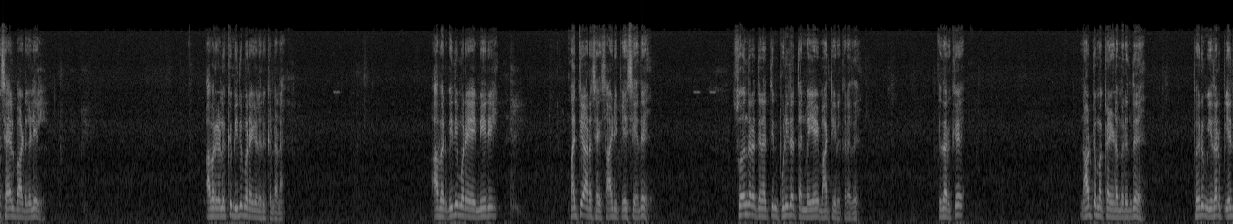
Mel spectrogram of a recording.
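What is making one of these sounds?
An elderly man speaks calmly into microphones in short bursts with pauses.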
